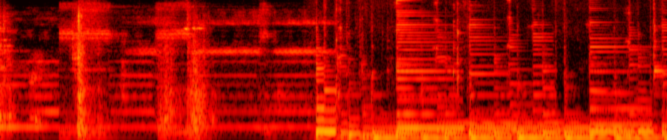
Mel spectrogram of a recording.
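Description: Two sharp knocks in the first half. About halfway through, strummed acoustic guitar music comes in suddenly and much louder, and carries on.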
